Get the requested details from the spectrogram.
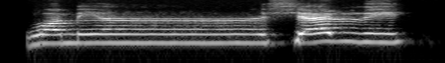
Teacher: یہاں دوسرا رول نہیں بلکہ اکفا رول آیا ہے، وَمِن شَرِّ، نون ناک کے اندر چھپانا ہے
